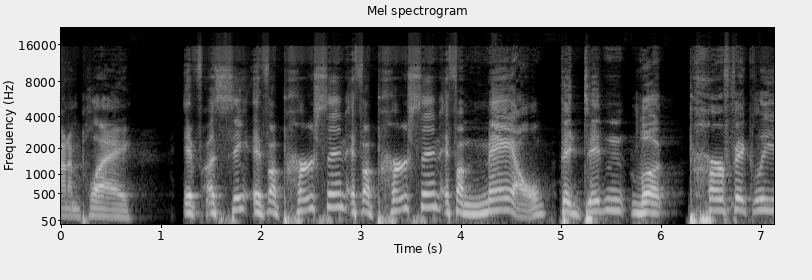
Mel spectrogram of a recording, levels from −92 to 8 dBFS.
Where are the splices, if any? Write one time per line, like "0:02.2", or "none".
0:03.0
0:04.9
0:06.2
